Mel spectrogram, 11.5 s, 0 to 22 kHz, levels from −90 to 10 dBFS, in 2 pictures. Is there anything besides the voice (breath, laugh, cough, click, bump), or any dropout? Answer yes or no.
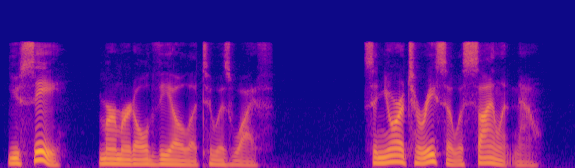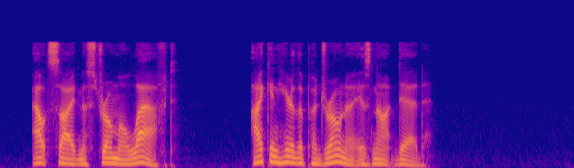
no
